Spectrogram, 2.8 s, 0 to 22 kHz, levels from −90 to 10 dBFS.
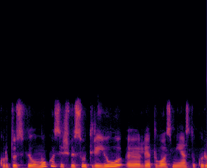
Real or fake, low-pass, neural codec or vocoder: real; 9.9 kHz; none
